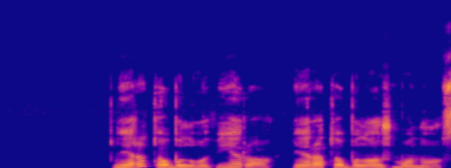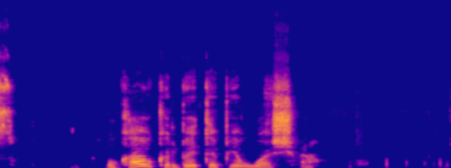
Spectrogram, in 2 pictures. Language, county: Lithuanian, Marijampolė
